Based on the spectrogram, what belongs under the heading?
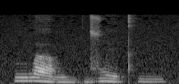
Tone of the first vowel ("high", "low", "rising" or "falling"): falling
